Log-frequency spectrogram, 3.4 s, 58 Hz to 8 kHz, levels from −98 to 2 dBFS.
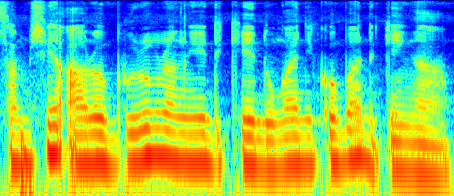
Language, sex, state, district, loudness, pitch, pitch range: Garo, male, Meghalaya, West Garo Hills, -19 LUFS, 135 Hz, 130-145 Hz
